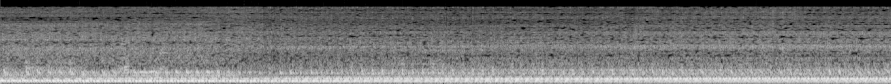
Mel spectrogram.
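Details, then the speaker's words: Daihatsu Gran Max with low power: idle has a loping, uneven limp, about two stumbles a second, instead of a smooth hum; engine misfire because ignition coil No. 4 is dead and gives no spark. "Kemudian untuk suara mesinnya sendiri terdengar pincang ya atau tidak halus"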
